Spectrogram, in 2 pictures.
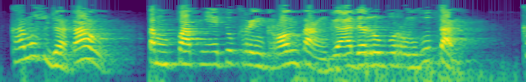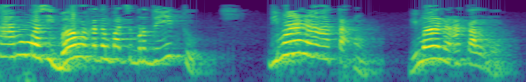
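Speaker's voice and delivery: high, loud furious scolding; angry boss. Acted. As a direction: berate the careless worker at full voice. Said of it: "Akhirnya dia marah-marah".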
